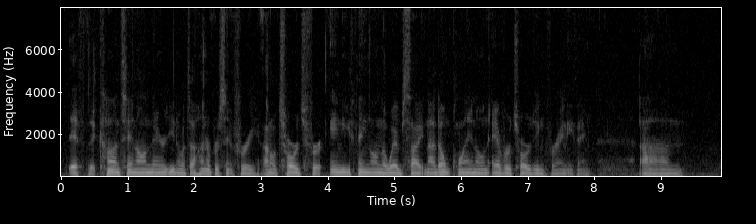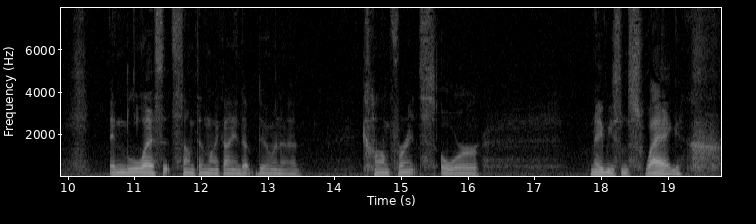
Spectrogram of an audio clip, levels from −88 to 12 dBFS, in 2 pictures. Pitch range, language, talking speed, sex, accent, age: 80-100 Hz, English, 125 wpm, male, American, 30-49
